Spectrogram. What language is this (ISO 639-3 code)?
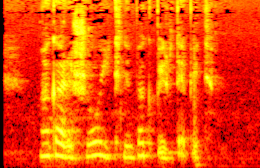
kat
